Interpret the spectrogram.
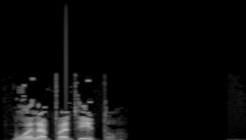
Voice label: bon appetit, es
